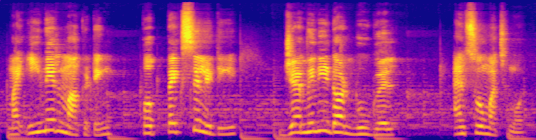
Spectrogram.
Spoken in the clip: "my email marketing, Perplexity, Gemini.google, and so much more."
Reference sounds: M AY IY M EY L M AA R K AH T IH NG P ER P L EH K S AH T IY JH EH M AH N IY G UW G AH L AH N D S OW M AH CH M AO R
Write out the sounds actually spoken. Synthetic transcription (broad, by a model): M AY IY M EY L M AA R K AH T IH NG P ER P EH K S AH T IY JH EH M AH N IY G UW G AH L AH N D S OW M AH CH M AO R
